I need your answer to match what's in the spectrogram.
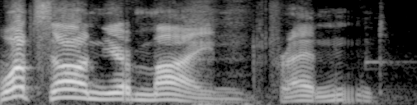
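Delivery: slow, stagey, theatrical put-on voice. Trying out a voice for a character, speaking to a first mate: stagey put-on character voice. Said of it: "I don't like that voice".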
